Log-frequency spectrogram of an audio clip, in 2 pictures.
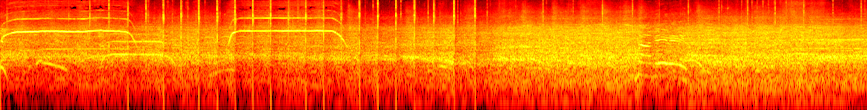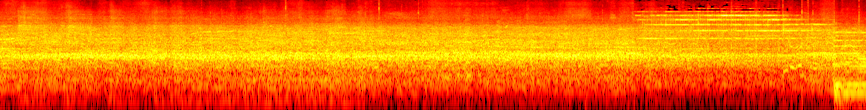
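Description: A huge stadium crowd cheers and roars steadily outdoors.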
